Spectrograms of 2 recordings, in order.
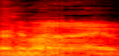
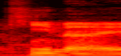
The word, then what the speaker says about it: Kenai: Not sorry, Kenai, but Kenai, yeah.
